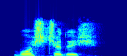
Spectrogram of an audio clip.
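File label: "босьтчӧдысь", Komi-Zyrian, female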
